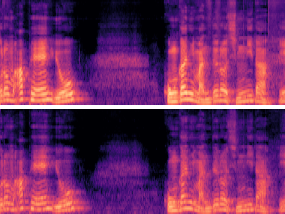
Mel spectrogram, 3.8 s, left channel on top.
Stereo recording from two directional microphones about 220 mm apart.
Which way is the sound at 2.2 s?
35° left (ahead or behind).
